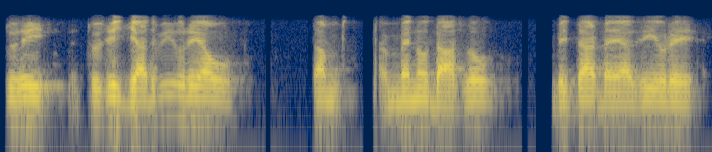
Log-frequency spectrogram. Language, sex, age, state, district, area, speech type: Punjabi, male, 45-60, Punjab, Fatehgarh Sahib, urban, conversation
